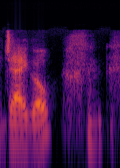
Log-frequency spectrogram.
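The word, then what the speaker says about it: Gygo: product name is gigo I spell it g y g o like gyro only gigo and the idea is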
